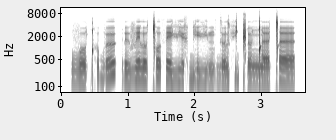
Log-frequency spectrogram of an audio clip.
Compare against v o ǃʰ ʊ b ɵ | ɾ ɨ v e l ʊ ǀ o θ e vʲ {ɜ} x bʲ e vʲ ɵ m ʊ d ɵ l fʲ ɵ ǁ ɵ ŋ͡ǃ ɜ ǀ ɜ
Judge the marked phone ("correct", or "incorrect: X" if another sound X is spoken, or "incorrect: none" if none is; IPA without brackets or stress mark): correct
